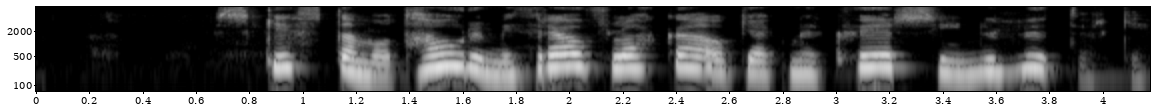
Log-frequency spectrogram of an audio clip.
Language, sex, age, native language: Icelandic, female, 40-49, Icelandic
